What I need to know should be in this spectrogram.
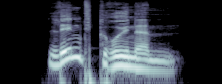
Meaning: strong dative masculine/neuter singular of lindgrün
- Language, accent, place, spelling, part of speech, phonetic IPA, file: German, Germany, Berlin, lindgrünem, adjective, [ˈlɪntˌɡʁyːnəm], De-lindgrünem.ogg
